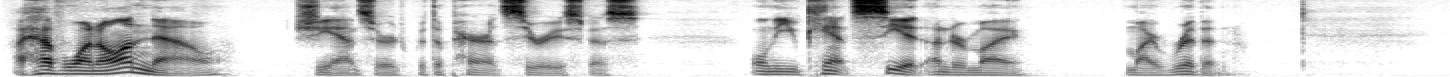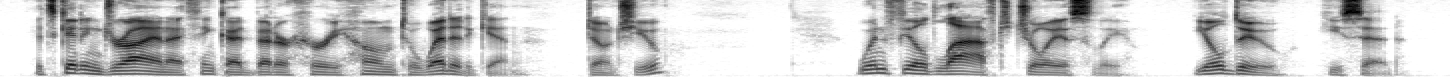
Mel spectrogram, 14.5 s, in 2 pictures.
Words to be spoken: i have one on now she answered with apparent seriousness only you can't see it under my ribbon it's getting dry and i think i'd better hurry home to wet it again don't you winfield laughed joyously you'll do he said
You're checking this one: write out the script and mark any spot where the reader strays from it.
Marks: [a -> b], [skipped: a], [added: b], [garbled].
i have one on now she answered with apparent seriousness only you can't see it under my [added: my] ribbon it's getting dry and i think i'd better hurry home to wet it again don't you winfield laughed joyously you'll do he said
